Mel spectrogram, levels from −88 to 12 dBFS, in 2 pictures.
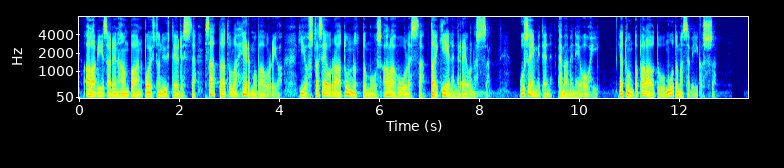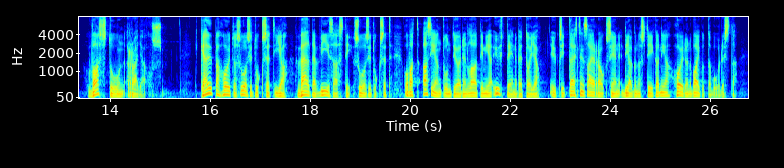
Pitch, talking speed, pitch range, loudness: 95 Hz, 90 wpm, 85-115 Hz, -22 LUFS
